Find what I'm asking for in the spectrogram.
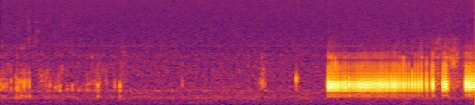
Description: this my stomach when i woke up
